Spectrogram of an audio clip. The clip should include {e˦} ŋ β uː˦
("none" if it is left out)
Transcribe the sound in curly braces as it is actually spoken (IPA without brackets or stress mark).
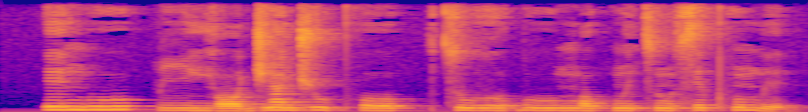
e˦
